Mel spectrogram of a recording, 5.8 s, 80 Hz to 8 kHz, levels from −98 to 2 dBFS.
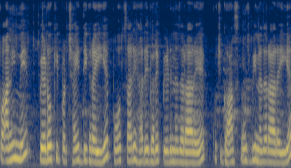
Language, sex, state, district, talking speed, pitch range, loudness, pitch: Hindi, female, Uttar Pradesh, Deoria, 235 wpm, 195-225 Hz, -25 LUFS, 210 Hz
